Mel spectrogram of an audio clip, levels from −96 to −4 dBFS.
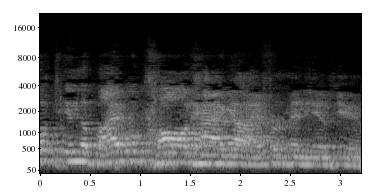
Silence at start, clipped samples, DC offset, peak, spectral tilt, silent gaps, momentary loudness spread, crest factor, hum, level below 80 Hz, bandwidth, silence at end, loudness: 0 s; under 0.1%; under 0.1%; -18 dBFS; -7.5 dB/octave; none; 8 LU; 16 dB; none; -74 dBFS; 9.4 kHz; 0 s; -33 LUFS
